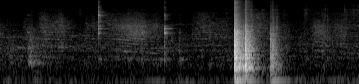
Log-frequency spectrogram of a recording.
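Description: A spoon scraping and knocking inside a glass jar: a few light clinks, then two loud clattering scrapes close together about five seconds in.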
